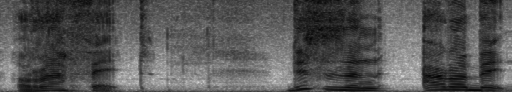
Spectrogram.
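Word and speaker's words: Raffet: b o then this r a f f e t pronounced rafet this is an Arabic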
